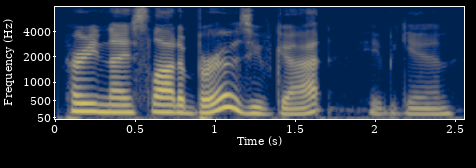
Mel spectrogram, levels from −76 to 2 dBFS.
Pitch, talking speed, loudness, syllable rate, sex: 180 Hz, 210 wpm, -16 LUFS, 5.7 syllables/s, female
